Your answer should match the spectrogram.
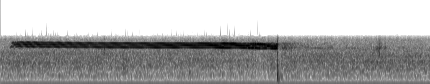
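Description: A steady, high whistle held for almost three seconds, dipping slightly in pitch at the end and cut off by a sharp click.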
